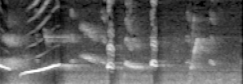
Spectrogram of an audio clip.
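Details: A green-winged saltator (Saltator similis), provoked until it responds, answers with a rich whistled phrase: a long rising slur, then a few clear, slightly burry notes, over a quiet background.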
